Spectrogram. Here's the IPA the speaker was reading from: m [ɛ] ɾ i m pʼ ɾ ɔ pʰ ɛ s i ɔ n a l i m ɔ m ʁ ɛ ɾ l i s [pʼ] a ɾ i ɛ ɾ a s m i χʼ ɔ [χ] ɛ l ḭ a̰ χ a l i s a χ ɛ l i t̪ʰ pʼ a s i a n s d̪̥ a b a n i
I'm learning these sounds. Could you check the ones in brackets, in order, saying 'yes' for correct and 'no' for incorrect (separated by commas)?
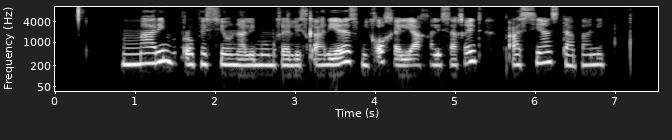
no, no, yes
